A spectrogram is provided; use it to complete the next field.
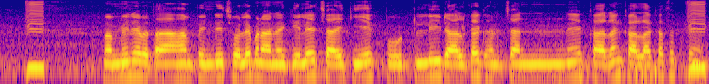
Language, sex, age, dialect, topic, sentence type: Hindi, male, 18-24, Awadhi Bundeli, agriculture, statement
